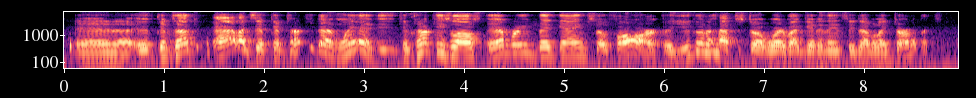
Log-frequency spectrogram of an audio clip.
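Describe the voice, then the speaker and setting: In a raised, projected voice, a man with a high pitch talks at a fairly quick pace with hardly any pauses and very wide pitch swings. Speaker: economic development consultant and show host. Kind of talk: live morning show, casual talk. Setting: live video stream. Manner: conversational, with frequent fillers.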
